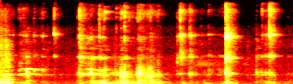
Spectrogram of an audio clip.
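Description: Metal spoon clinking and scraping against a small steel bowl while stirring sand into water, with the sharpest clink a little past three seconds in.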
